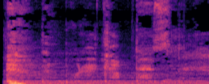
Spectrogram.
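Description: A person whispering, with a short low thump right at the start.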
